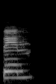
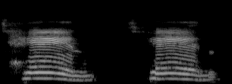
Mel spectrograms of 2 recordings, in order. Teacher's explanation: La pronunciación de esa T siendo fuerte, como lo es en el español. En el inglés, la T tiene más aire, suena más suave, y en lugar de sonar como ten, decimos ten, ten, ¿ok? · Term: con aire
